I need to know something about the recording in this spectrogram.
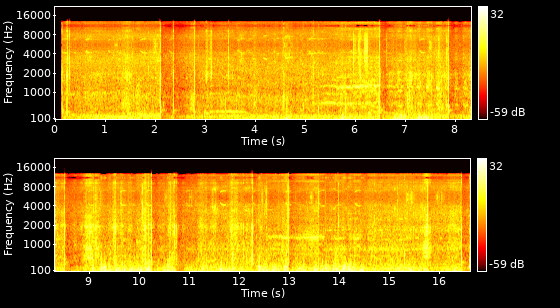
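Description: A few short, faint goat calls over steady outdoor noise.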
